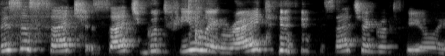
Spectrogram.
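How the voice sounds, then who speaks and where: With a Russian accent, a woman with high pitch speaks at a very slow pace and lively intonation amid audible room echo. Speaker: language coach. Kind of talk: interview.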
